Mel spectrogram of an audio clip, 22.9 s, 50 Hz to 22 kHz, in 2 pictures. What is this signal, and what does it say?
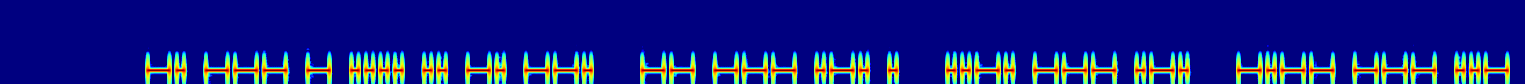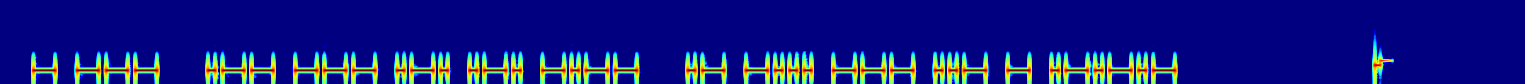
Morse code, heard as a keyed tone, about 22 wpm, 700 Hz. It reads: NOTHING MORE FOR YOU TO WORRY ABOUT.
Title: Sentences from Top 1100 Words 22wpm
